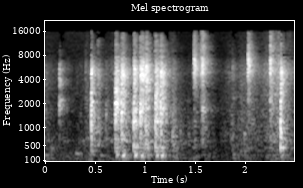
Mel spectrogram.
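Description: Plastic clattering and rustling as a seedling tray is handled and set down, a cluster of sharp knocks and scrapes in the middle second.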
